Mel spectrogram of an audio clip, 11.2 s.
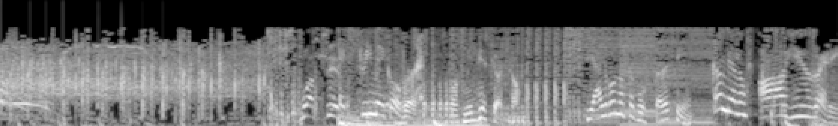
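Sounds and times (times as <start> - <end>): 
applause: 0.0 - 4.0
speech: 4.0 - 7.2, 7.8 - 11.1.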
